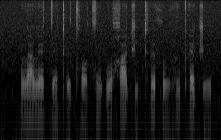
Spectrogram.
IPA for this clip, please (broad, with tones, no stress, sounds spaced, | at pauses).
l a˧ l ɛ˧ t ɛ˩ kʼ ɘ˩ tʰ ɔ˩ t͡s ɘ˩ ʔ u˧ χ a˥ t͡ʃ i˩ kʰ ɘ˥ θ o˩ v ɨ˥ pʰ ɛ˥ t͡ʃ ɘ˩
